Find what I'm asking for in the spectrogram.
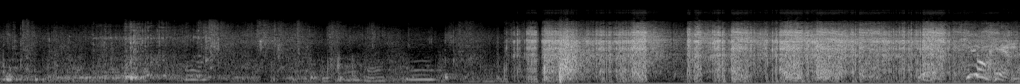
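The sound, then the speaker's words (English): Crackling from an electrical short circuit: a quieter stretch with a voice gives way midway to a loud, dense burst of sizzling crackles and pops that continues to the end. “No, I have not killed him. I have merely short-circuited him.”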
